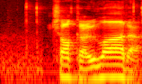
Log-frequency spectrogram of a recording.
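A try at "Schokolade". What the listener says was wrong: Yeah, German, it's just pronounce the E's at the end. Exactly the same word, just pronounce the E's.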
